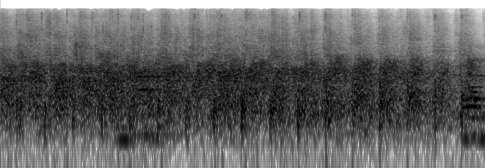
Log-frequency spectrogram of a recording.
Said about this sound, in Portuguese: gostaria que juntos nós o acolhêssemos com uma calorosa salva de palmas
